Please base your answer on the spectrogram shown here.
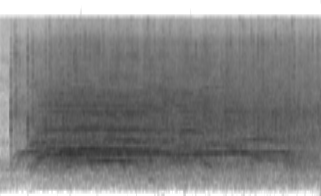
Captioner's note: crowd applauds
